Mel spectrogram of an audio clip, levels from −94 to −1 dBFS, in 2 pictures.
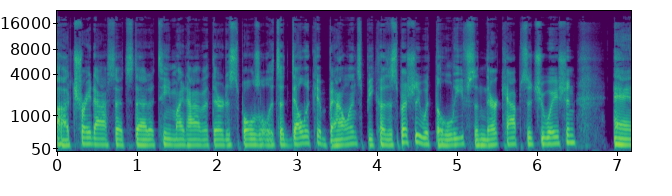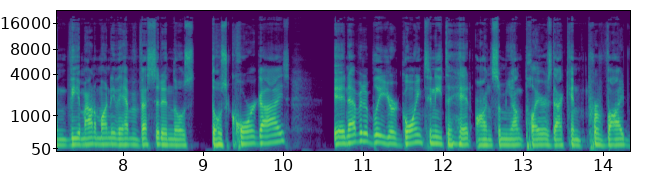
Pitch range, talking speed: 130-155 Hz, 215 wpm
